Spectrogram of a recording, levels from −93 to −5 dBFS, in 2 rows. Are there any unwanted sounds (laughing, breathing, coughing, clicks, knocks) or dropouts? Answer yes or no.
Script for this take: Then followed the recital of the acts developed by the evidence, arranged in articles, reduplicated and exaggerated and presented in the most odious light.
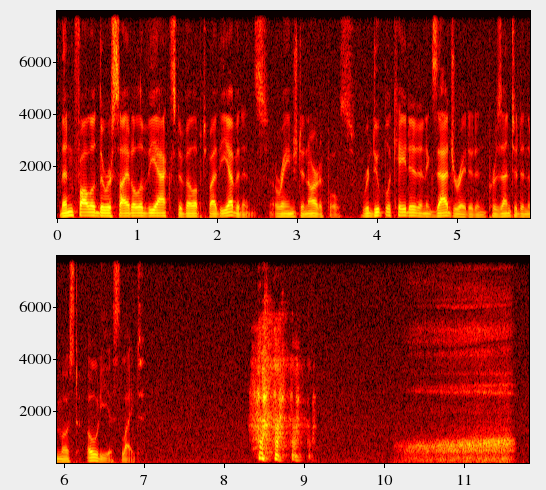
yes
